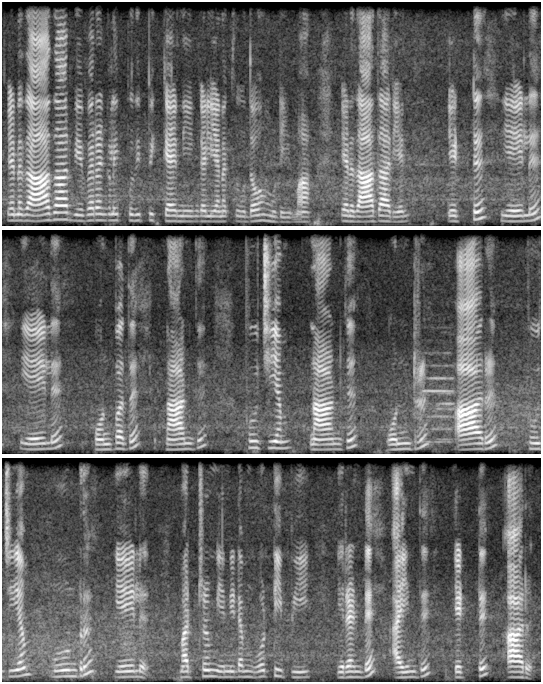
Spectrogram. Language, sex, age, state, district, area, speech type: Tamil, female, 60+, Tamil Nadu, Madurai, rural, read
